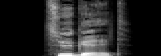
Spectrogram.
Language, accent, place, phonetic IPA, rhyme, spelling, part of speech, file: German, Germany, Berlin, [ˈt͡syːɡl̩t], -yːɡl̩t, zügelt, verb, De-zügelt.ogg
- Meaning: inflection of zügeln: 1. third-person singular present 2. second-person plural present 3. plural imperative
